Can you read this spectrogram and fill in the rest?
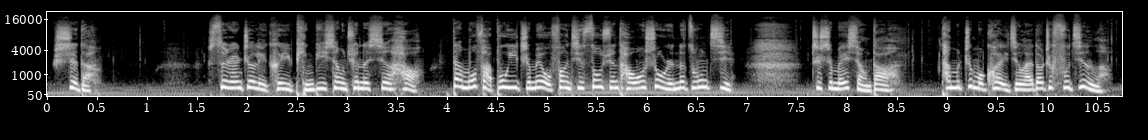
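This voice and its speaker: A stately female beast-folk chief from a fantasy cartoon, acted by a woman. Her voice is high yet measured and grave, weary but protective of her people. Soft music runs behind her. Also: lightly acted. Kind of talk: animated fantasy drama acting.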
